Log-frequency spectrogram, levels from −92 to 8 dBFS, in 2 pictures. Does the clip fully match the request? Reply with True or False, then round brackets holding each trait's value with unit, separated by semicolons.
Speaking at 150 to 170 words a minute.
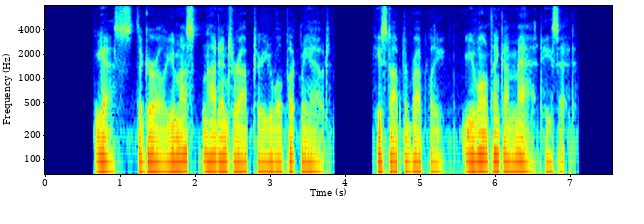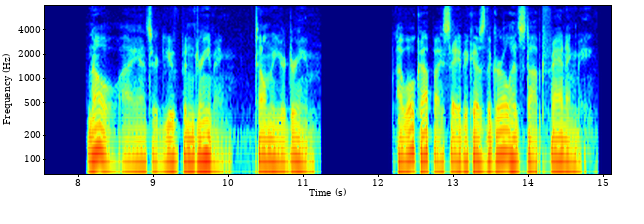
False (180 wpm)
